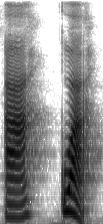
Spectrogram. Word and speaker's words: agua: Like the word agua has two syllables, agua, and enciclopedia has five syllables, enciclopedia, and teléfono has four, teléfono. Great. Now notice that these words have the sílaba tónica or the stress syllable on the penultimate or second to last syllable.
